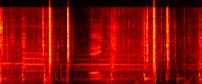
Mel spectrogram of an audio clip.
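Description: Sharp slaps of a football being fired from a two-wheel passing machine and caught in gloved hands, several in quick succession, over a steady high whine.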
